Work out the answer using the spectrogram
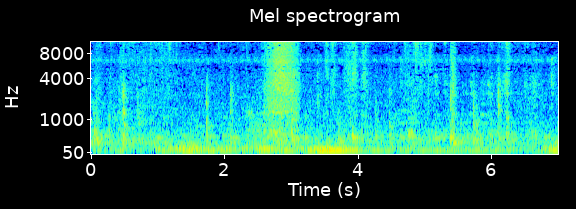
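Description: Close-miked eating sounds of a man chewing chicken noodles and fried chicken: scattered wet mouth clicks and smacks over a low rumble, with a short hiss about three seconds in as noodles are drawn into the mouth.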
